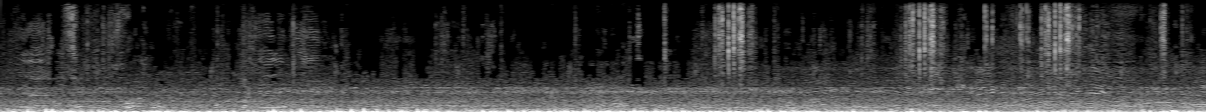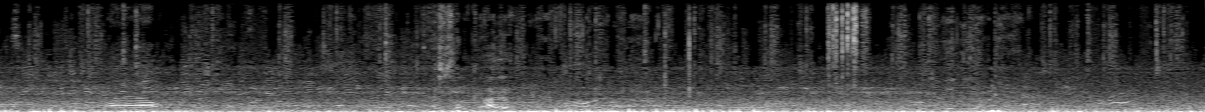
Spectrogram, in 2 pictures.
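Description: Faint murmur of onlookers talking over a steady low rumble, with a few brief clicks; a man says "there" near the end.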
